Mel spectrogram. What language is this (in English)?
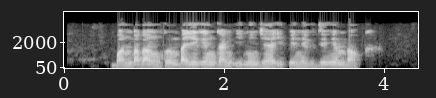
Bankon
